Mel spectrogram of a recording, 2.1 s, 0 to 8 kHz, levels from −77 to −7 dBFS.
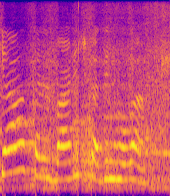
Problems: constant background noise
